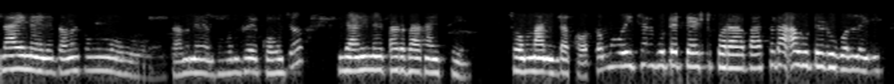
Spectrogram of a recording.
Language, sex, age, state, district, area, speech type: Odia, female, 45-60, Odisha, Sambalpur, rural, conversation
